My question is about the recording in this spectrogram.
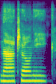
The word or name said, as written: náčelník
